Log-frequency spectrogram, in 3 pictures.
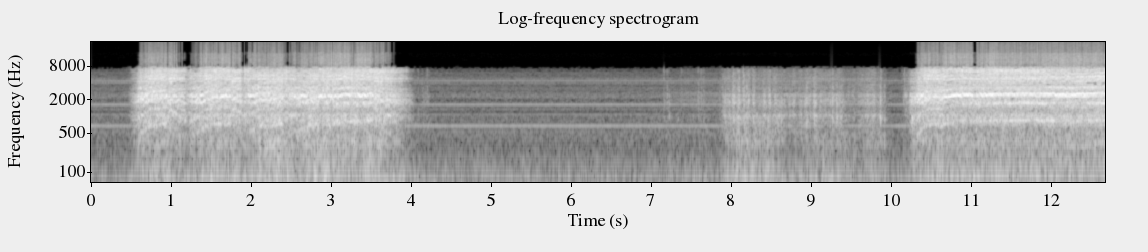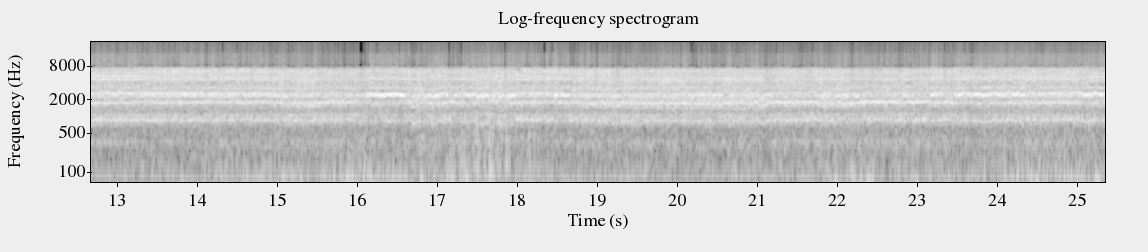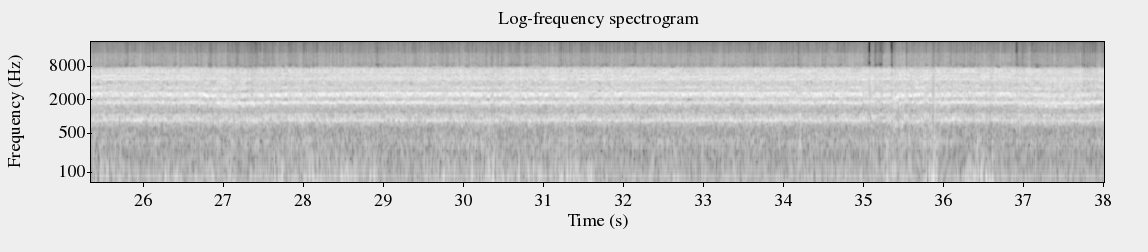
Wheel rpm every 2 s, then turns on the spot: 70, 160, 0, 0, 20, 170, 220, 230, 220, 220, 210, 230, 230, 230, 230, 230, 230, 240, 230.
8-10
